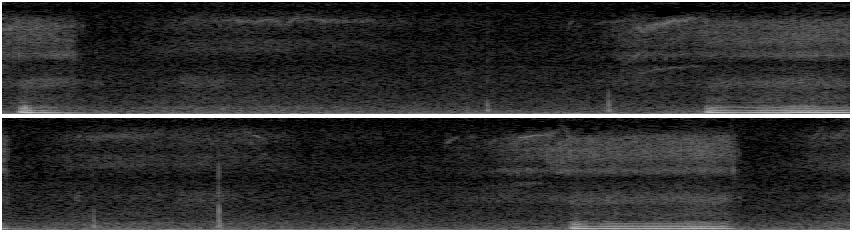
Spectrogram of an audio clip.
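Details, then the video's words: Sleeping pet cat snoring indoors: low, humming snores with a steady buzzy tone, each lasting about half a second, two snores roughly two and a half seconds apart, with faint clicks and quiet room hiss between them. "Snoring 💤 kitty 🐱"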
